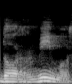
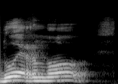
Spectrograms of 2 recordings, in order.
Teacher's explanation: porque dormimos es átona y duermo es tónica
